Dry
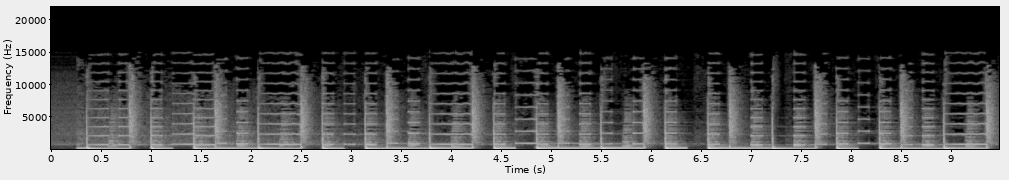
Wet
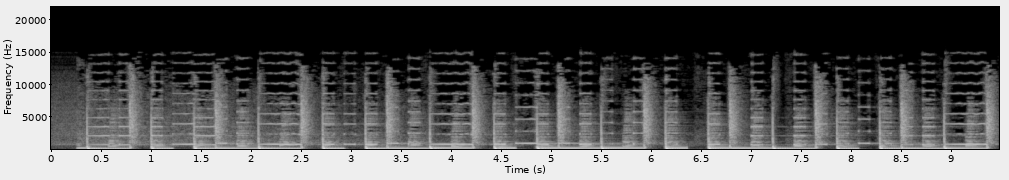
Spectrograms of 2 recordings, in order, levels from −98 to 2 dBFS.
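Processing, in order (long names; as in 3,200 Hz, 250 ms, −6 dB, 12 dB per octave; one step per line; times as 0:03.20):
comb filter 6.6 ms, depth 96%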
